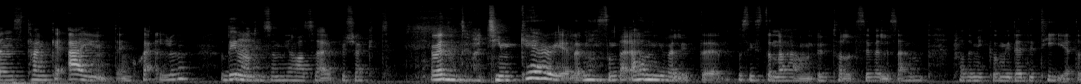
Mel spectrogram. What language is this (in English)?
Swedish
